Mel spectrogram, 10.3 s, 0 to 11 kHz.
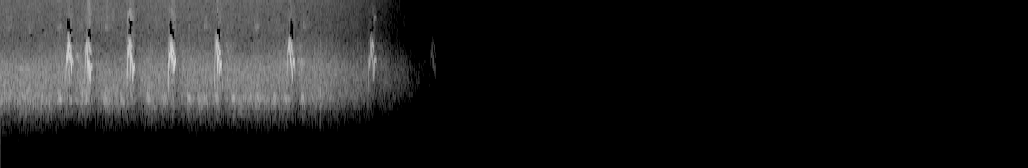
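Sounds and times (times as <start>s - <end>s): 
Tawny pipit flight calls: 0.0s - 4.0s
background hiss: 0.0s - 4.3s.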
